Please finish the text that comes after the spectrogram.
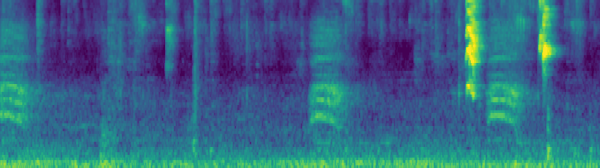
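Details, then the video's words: Feeding albino and Fisher's lovebirds in an aviary, budgies nearby, utter scattered raspy chirps, then two sudden piercing shrieks near the end, over a steady low hum. "Lovebirds Chirping Sounds"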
